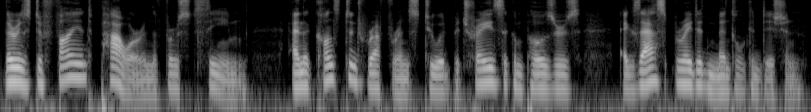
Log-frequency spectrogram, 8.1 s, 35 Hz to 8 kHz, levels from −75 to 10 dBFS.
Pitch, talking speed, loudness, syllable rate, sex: 110 Hz, 150 wpm, -22 LUFS, 5.3 syllables/s, male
